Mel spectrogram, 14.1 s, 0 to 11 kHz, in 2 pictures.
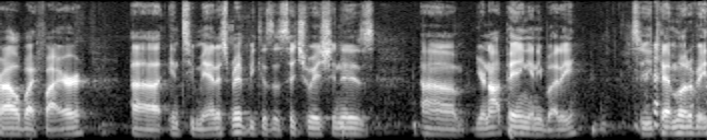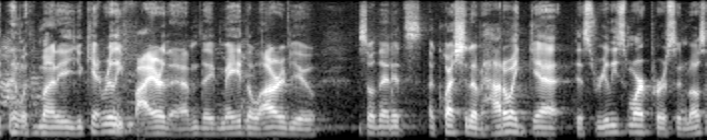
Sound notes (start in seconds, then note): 6.3 people laughing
